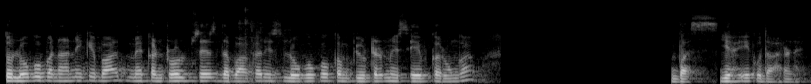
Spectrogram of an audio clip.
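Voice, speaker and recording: A man explains software steps one at a time in an instructional lesson. His voice is mellow and dark. The recording sounds a little dull and lo-fi. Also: a little high. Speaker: software tutor. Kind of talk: screen-recorded software tutorial.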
